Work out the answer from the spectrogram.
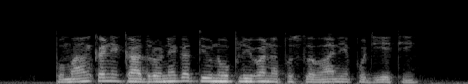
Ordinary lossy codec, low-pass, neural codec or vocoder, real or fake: AAC, 16 kbps; 7.2 kHz; codec, 16 kHz, 4 kbps, X-Codec, HuBERT features, trained on LibriSpeech; fake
